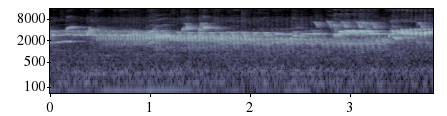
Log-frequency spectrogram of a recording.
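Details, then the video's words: Short burst of canary song at home, a dense bright warbling roll held steadily with a few higher chirps on top and a faint low hum underneath. "canary bird - canary singing - canary sounds - canary singing at home - beautiful canary birds"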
